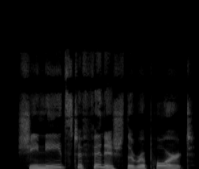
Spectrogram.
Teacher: She needs to finish the report. stress needs and report and let the small words fall quietly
